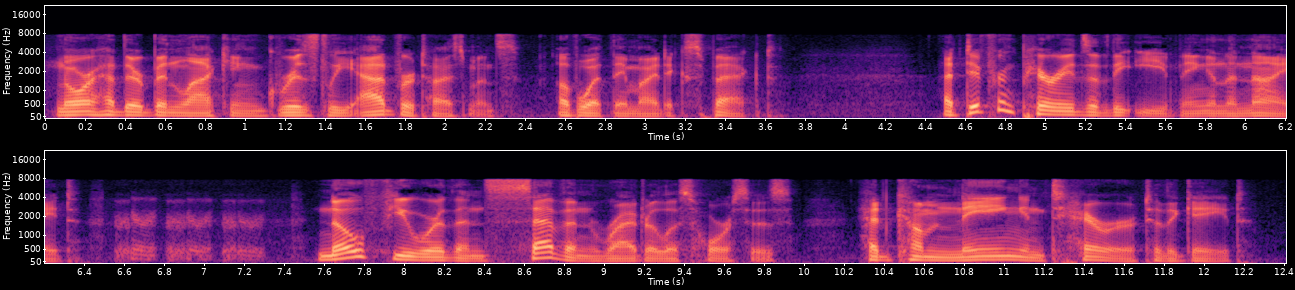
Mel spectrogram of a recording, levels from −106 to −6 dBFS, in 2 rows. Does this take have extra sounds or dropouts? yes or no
yes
